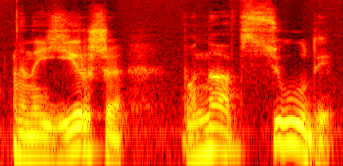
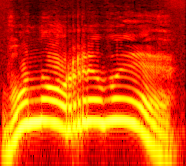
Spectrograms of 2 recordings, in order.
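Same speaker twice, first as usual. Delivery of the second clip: very high, drawn-out cry; alarmed exclamation; 4 dB louder, slower than usual. A narrator's reading. Fox warning his friends of the roar, exclaiming. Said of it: "вигукнув лис".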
